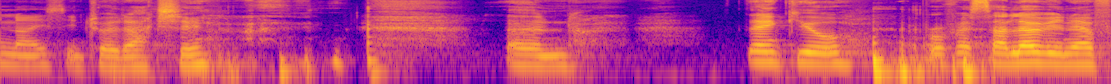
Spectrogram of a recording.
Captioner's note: laughs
